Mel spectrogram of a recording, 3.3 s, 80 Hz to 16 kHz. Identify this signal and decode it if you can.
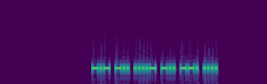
Morse code, heard as a keyed tone, about 53 wpm, 700 Hz. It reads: KD4DGH
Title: USA Call Signs - 6 Characters - 3x Character Spacing - 50wpm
